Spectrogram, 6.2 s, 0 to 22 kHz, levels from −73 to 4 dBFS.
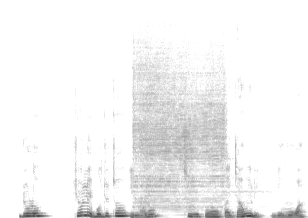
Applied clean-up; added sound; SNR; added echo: none; Sawing; 16 dB; none.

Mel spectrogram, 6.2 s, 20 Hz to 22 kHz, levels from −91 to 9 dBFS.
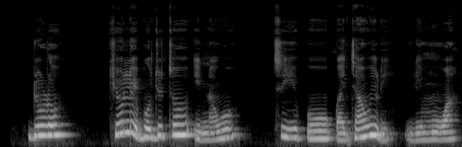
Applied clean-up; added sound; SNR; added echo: none; none; none; none.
